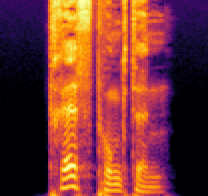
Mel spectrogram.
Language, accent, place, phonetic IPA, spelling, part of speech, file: German, Germany, Berlin, [ˈtʁɛfˌpʊŋktn̩], Treffpunkten, noun, De-Treffpunkten.ogg
- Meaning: dative plural of Treffpunkt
